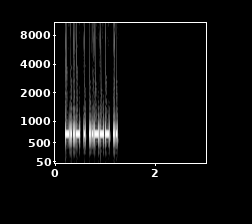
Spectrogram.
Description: Morse code, heard as a keyed tone, about 46 wpm, 700 Hz. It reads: XE2I
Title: DXCC-100 Call Signs - 4 Characters - Repeated 2x - 45wpm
